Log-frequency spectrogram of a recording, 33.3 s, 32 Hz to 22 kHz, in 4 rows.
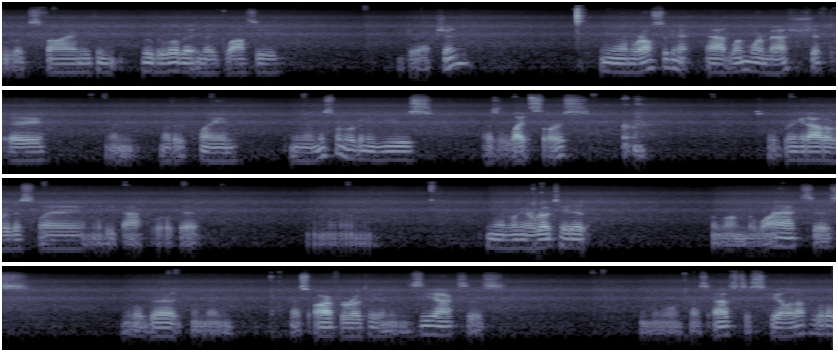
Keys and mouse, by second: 0.5-2.5 drag, 4.4 middle click, 8.1 shift+a, 13.5-14.6 drag, 14.6-15.1 middle drag, 16.2-17.1 drag, 18.9-19.6 middle drag, 21.3 middle click, 22.0 r, 25.4 middle click, 26.8-27.2 drag, 27.7 r, 31.8 s.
